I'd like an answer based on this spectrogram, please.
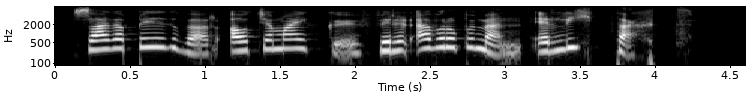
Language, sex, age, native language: Icelandic, female, 20-29, Icelandic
